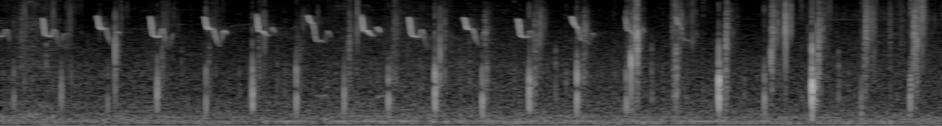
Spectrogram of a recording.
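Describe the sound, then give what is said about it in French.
Footsteps hurry along an alley in a quick, even rhythm of many light, faint steps. Repeated high chirps sound above them. “Mais voilà qu'il entend des pas. Forcément, il tend l'oreille.”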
